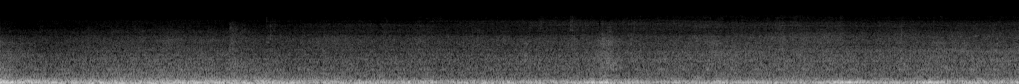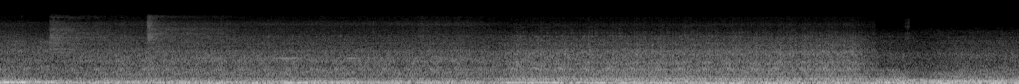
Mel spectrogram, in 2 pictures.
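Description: Scania S650's 16.4-litre V8 truck running with its cement tanker, a steady low engine and road rumble. A short hiss comes about ten seconds in, and the higher noise drops away near the end.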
